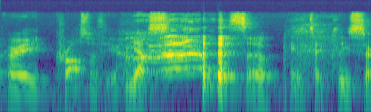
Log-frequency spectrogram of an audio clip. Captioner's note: laughing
